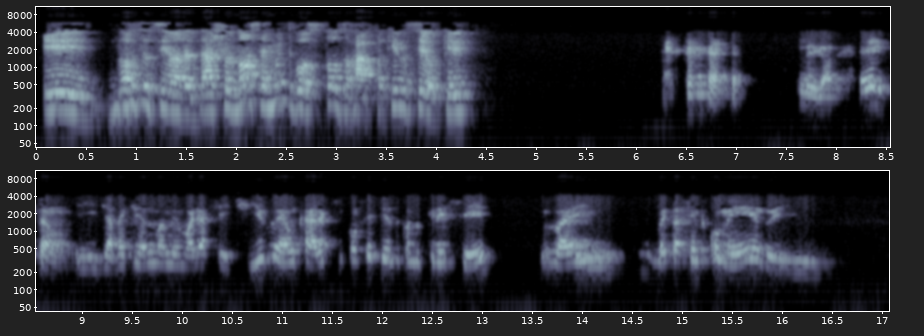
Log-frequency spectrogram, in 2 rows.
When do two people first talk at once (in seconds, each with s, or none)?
none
